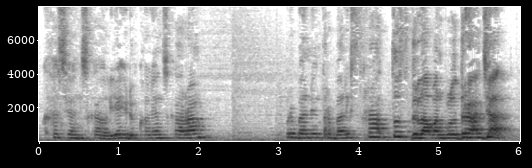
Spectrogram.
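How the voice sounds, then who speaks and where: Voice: mid-range voice, fairly even intonation, normal speed, lightly acted. A voice actor playing a woman in a cartoon who gloats and taunts a family that once mistreated her. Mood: taunting. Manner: taunting, mocking. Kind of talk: cartoon voice acting. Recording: roomy echo with faint music.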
